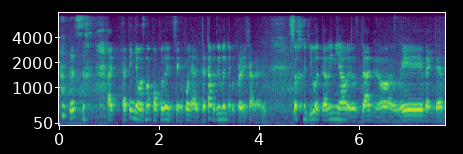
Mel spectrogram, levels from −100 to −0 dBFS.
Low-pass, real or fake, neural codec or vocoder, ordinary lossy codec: 7.2 kHz; real; none; none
